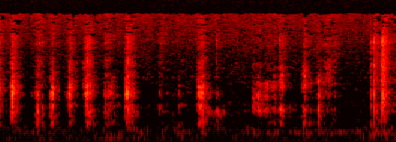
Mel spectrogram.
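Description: A small flat blister pack of white tablets, with clear plastic bubbles and a foil backing, is held in both hands and scratched and tapped with long fingernails. A quiet series of short, dry, crinkly plastic clicks and scrapes is heard, sharp and brittle with a bright edge and almost no ring. The taps come in uneven bursts and end with a slightly louder cluster.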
